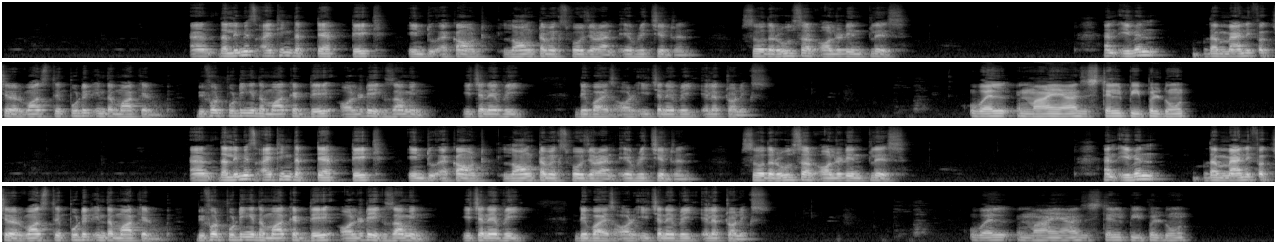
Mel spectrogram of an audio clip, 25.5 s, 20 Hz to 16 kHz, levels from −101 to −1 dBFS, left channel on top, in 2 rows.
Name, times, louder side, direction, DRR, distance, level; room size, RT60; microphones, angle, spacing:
voice 1, 1.9-3.8 4.1-6.9 7.4-9.0 11.0-11.6 12.0-14.3 14.7-17.0 17.3-17.9 18.5-20.3, right 4 dB, 25° right, 0.4 m, -32 dB
voice 2, 22.4-24.5, left 7 dB, 60° left, 0.4 m, -34 dB
3.8 x 3.3 x 2.5 m
head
